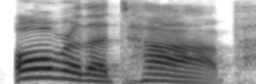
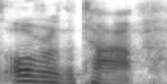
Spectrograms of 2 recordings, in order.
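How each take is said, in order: First: OVER and TOP punched loud; drawn-out, loud "Over the top"; emphatic repeat. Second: Said in the usual way. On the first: Real, not acted. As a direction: hammer OVER THE TOP slowly and loudly. Emphatic repeat of own phrase.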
